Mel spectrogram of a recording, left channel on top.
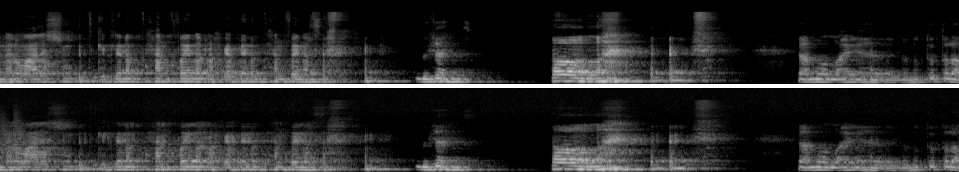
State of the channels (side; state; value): right; noise; hiss, 25 dB below the sound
